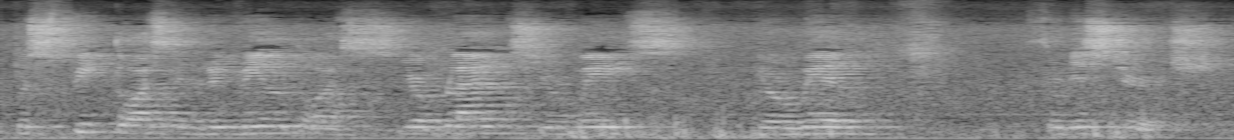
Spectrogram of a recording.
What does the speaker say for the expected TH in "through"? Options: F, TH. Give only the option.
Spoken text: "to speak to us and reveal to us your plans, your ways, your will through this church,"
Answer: F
